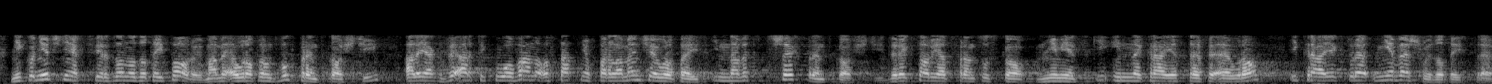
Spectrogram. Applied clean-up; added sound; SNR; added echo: none; none; none; reverberation time 1.3 s.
